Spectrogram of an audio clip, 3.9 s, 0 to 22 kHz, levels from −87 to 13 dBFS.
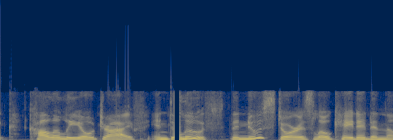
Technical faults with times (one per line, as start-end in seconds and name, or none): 1.74-1.84 packet loss on an ADPCM call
